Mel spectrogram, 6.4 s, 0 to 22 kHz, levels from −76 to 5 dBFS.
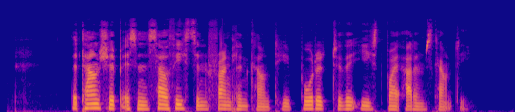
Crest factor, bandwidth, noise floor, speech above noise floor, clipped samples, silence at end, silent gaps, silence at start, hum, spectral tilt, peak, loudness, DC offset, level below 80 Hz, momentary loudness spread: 20 dB; 11.5 kHz; -64 dBFS; 44 dB; under 0.1%; 0.6 s; none; 0.9 s; none; -5 dB/octave; -2 dBFS; -20 LUFS; under 0.1%; -50 dBFS; 11 LU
